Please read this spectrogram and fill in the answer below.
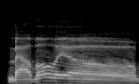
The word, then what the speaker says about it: Malvolio: Malvolio, Malvolio, Malvolio, come on, Malvolio.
